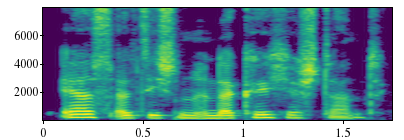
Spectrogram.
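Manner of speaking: ordinary delivery, nothing marked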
